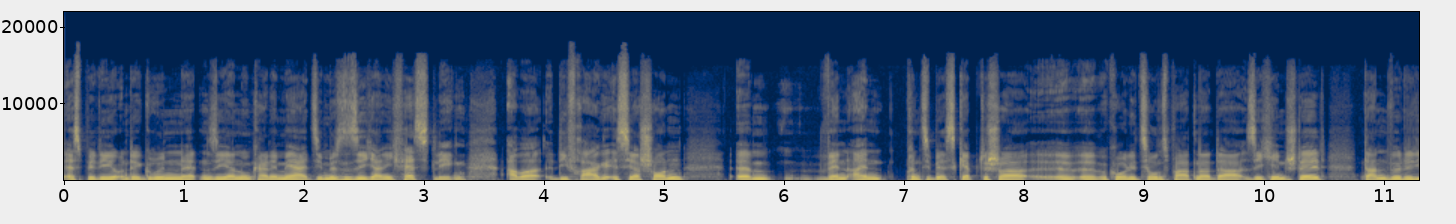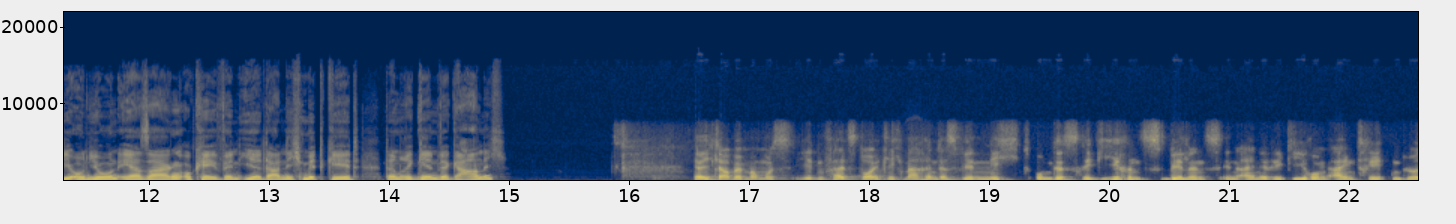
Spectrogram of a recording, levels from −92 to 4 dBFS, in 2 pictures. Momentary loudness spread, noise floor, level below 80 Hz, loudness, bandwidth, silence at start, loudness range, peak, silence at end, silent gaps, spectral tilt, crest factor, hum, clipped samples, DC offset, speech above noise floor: 7 LU; -71 dBFS; -58 dBFS; -20 LUFS; 16.5 kHz; 0 s; 4 LU; -2 dBFS; 0 s; none; -5.5 dB/octave; 18 dB; none; under 0.1%; under 0.1%; 52 dB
